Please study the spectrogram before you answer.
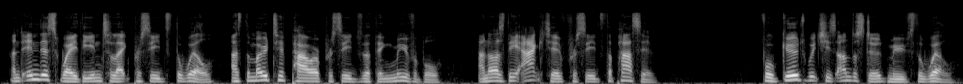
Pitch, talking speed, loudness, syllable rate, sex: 145 Hz, 200 wpm, -20 LUFS, 6.6 syllables/s, male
